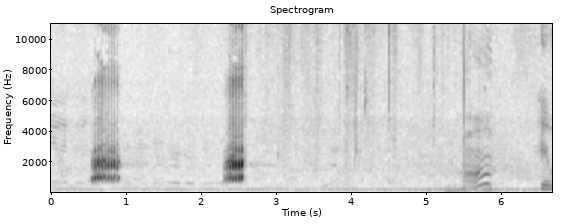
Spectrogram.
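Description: A tree frog gives two loud, harsh chirps about two seconds apart, calling for a mate.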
